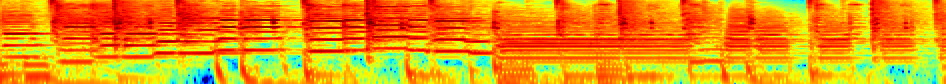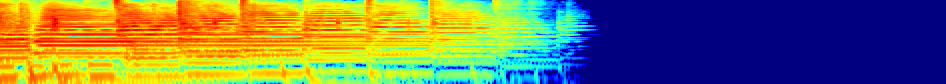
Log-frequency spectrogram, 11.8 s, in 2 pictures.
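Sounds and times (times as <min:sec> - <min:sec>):
Bavarian reggae music: 0:00.0 - 0:09.3.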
